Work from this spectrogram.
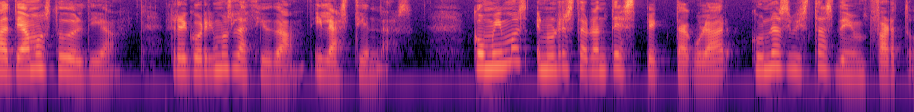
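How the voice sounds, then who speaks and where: Speaking in a normal speaking voice, a woman uses lively intonation at a fairly high pitch. Her pace is moderate. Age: 20s. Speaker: podcast host, student and photographer. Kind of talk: scripted monologue.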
